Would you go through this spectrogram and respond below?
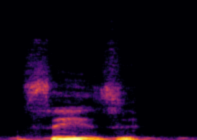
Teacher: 영어에서 모든 모음은 유성음입니다. 떨림이 있습니다. 따라서 z 발음합니다.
